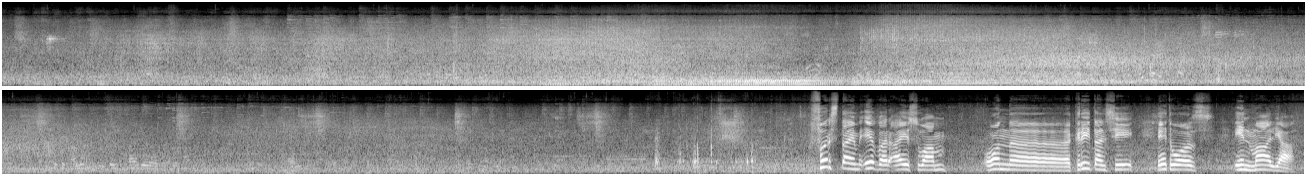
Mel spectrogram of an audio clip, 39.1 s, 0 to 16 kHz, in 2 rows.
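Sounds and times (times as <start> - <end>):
background voices of people: 0.0 - 31.8
road traffic: 0.0 - 39.0.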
